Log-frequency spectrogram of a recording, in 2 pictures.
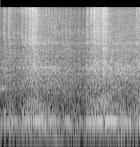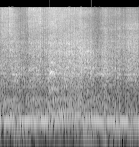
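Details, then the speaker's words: Motorcycle running on petrol just mixed with water: strong, steady engine beat with some revving, no misfires or stumbles yet, still running cleanly; water is heavier than petrol and takes time to get through. "अभी बिल्कुल first class है ना है और पानी भारी होता है"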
